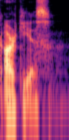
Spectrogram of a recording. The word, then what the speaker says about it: Arceus: And its ability is called RKS system. Like the letter R, the letter K, the letter S. And it sounds like Arceus.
